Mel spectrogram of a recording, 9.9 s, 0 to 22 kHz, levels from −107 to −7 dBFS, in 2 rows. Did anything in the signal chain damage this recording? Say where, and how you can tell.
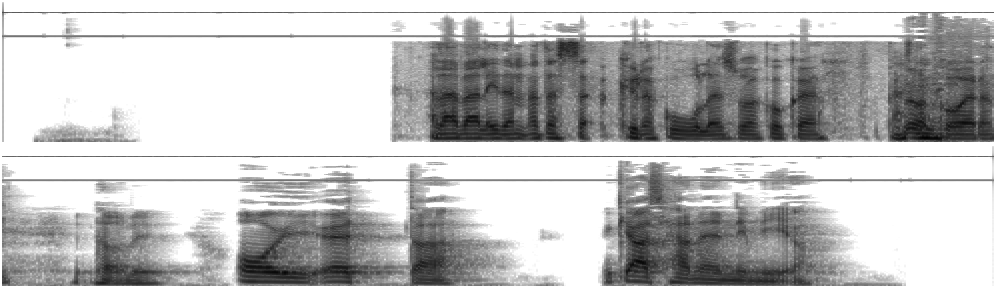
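Yes. USB whine runs through the whole speech clip: a steady, fixed-pitch tone at 8 kHz with its strongest component at the 16 kHz harmonic, sitting roughly 15 dB below the speech. The damage enters in the analogue wiring. The USB bus draws current in 125-microsecond microframes, and that 8 kHz pulsing leaks through the shared power or ground into the audio path. That is why the pitch never moves with the speech and the tone appears at exact multiples of 8 kHz.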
